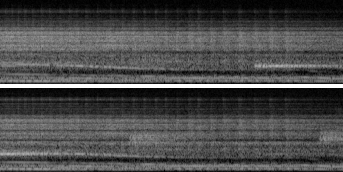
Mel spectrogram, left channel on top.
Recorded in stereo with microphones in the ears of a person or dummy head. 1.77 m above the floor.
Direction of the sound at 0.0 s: 20° left (ahead or behind).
